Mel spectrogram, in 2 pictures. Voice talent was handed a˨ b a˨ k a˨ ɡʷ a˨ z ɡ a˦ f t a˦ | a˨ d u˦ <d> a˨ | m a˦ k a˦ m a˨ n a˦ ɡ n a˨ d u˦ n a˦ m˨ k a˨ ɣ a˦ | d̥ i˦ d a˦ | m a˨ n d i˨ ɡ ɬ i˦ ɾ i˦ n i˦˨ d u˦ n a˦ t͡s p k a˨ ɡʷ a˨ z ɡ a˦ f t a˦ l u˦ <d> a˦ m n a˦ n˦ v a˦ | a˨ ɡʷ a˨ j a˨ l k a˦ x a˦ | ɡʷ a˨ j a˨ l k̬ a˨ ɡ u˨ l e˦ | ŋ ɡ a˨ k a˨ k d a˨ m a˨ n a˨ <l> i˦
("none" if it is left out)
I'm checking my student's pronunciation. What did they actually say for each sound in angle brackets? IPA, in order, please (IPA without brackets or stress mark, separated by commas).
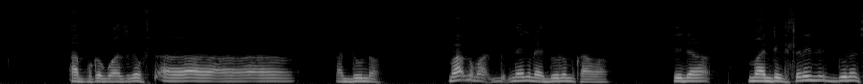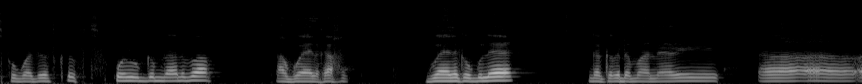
n, ɡ, ɾ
